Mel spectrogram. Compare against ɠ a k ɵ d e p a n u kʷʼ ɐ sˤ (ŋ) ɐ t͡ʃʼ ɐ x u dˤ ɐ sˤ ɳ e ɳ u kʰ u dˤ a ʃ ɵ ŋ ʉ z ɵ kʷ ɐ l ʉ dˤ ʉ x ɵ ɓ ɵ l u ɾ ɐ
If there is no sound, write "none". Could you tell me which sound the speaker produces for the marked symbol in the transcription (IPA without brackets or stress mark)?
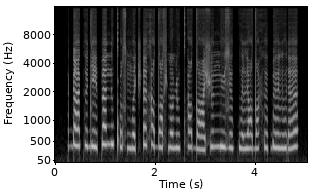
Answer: ŋʷ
